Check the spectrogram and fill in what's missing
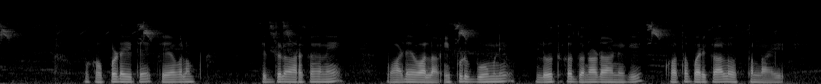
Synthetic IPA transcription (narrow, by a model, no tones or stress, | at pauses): ɔkɐpːuɽɐjit̪e̞ːkɛːʋɐlɐm | id̪ːulɐɐɾɐkɐneː | ʋʔaːɽɛːʋaːɭːɐ̰mʔipːuɽubʱuːminiloːt̪u̥kɐd̪unɐɽaːnikikɔt̪ːɐpɐɾikaːluʋɐst̪unːaːji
